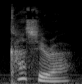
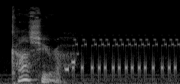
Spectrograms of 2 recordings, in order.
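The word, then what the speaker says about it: 頭: of the hilt yes it's written head in japanese but it's pronounced as kashira i believe fun fact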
